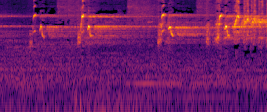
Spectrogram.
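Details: Energetic Oriental magpie-robin song packed with mimicry, meant to stir up other magpie-robins: clear drawn-out whistles broken by sharp chips, in bursts roughly every second, building into quicker notes toward the end.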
